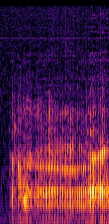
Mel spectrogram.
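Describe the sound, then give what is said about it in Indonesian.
A tiger in a forest roars, a rough, rumbling snarl with rapid pulsing that starts after a brief quiet moment and stays loud and continuous to the end. “lantas ketemu seekor harimau hendak menangkap kambingnya.”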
